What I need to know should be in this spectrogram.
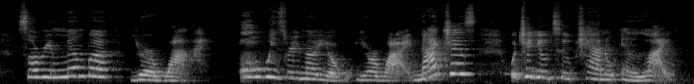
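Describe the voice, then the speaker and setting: A high-pitched woman's voice, fairly slow, with very wide pitch swings and audible room echo. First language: Hebrew. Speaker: YouTuber. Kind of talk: motivational vlog talk.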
